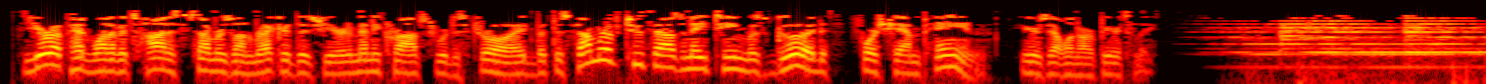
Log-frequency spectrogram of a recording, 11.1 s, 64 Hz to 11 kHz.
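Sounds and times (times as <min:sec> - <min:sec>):
speech: 0:00.2 - 0:08.7
abbey church bells tolling in the Champagne region of France: 0:09.1 - 0:11.1.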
